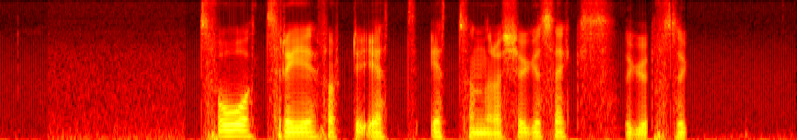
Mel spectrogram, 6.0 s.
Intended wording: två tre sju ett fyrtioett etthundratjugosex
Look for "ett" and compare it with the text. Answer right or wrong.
wrong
